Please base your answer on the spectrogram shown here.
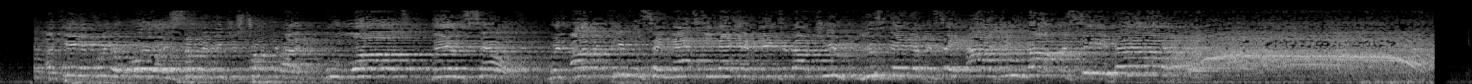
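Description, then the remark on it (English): A group of ninth graders screams, yells and hollers excitedly together, loud, with overlapping shouts and whoops continuing throughout like an excited crowd. “Now, notice the greatest part of that video is their reaction. They were screaming, they were hollering because I was teaching a group of young people at a young, tender age how to love themselves.”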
